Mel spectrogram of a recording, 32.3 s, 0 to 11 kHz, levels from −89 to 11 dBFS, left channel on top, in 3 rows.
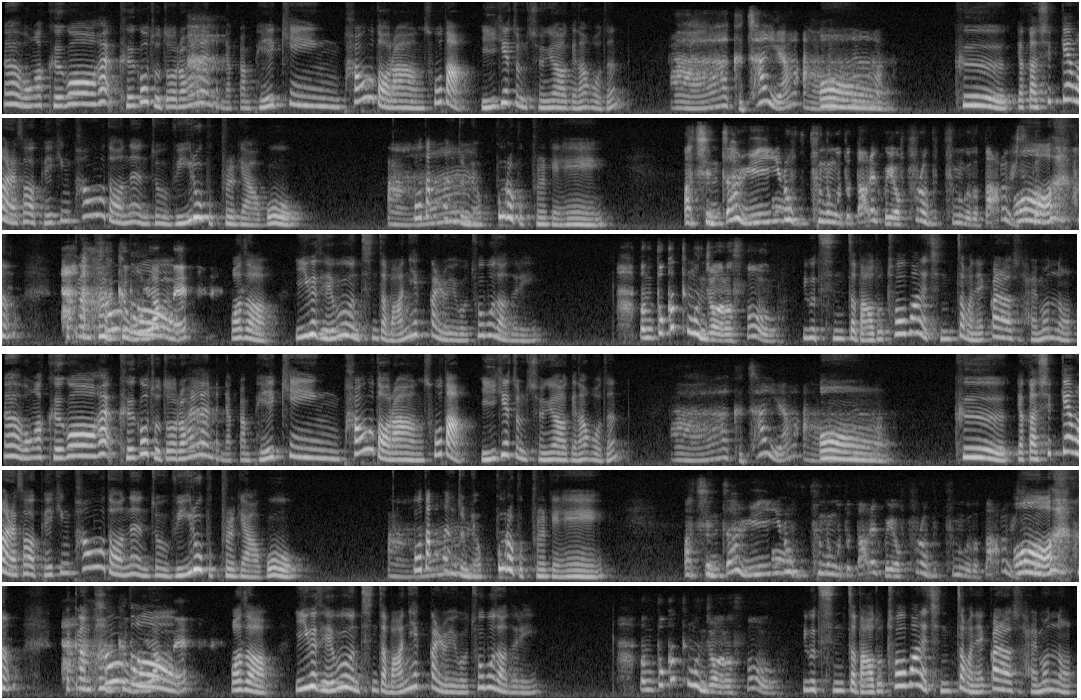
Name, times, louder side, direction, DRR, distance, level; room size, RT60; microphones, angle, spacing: voice 1, 0.0-6.2 8.2-8.9 9.5-13.7 14.9-16.8 17.8-17.9 18.5-18.6 20.9-21.9 22.3-23.3 23.8-24.2 24.5-26.9 29.5-32.2, right 2 dB, 15° right, 0.6 m, -20 dB
voice 2, 1.8-2.2 6.7-8.8 14.6-15.6 17.6-21.2 22.1-23.4 27.7-29.4, left 5 dB, 75° left, 0.6 m, -24 dB
13.5 x 7.0 x 4.7 m
head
